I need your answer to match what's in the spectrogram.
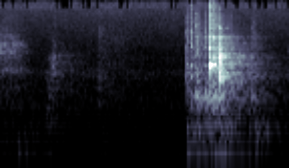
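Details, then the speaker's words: Sanremo espresso machine at brew start: quiet, then a sharp click from the group valve above the head followed by the pump kicking in with a steady hum; normal, coil should stay silent. "When you brew an espresso, we should hear a click from above the head, as well as the pump engaging."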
